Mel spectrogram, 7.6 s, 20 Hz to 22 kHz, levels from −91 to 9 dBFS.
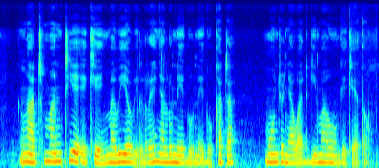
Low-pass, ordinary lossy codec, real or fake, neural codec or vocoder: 19.8 kHz; none; real; none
